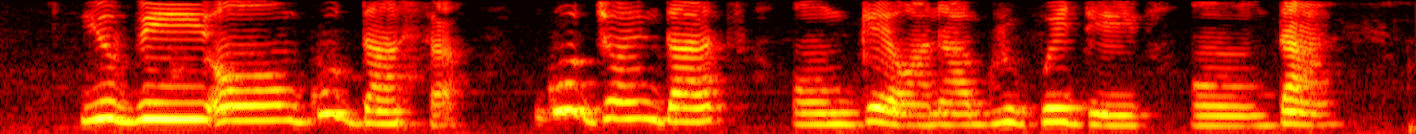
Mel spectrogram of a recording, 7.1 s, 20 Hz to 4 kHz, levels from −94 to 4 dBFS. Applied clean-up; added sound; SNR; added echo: none; none; none; none.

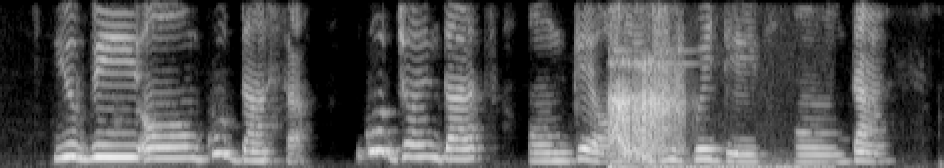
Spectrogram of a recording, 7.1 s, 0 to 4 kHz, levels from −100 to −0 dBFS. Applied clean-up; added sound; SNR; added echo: neural mask model DeepFilterNet 3.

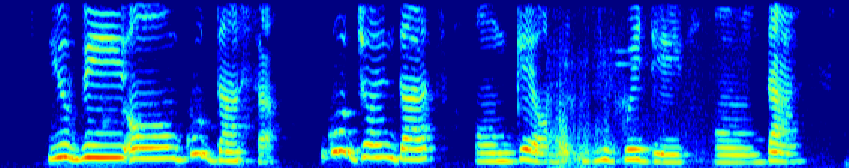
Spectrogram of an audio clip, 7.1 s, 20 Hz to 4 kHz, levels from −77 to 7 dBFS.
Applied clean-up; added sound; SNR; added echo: neural separator model SepFormer DNS4.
